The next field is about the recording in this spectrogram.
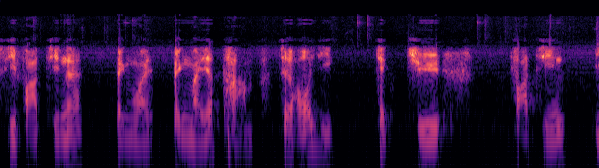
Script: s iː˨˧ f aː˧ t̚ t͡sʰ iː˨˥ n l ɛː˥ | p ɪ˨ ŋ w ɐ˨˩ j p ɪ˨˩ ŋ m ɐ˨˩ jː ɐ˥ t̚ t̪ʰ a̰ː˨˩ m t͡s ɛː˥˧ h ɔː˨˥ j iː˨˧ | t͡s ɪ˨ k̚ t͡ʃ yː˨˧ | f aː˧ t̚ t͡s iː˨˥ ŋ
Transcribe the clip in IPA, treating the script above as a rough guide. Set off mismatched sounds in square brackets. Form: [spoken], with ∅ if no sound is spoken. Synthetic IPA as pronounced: s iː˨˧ f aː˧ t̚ [t͡s] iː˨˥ n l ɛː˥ | p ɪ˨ ŋ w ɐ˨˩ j p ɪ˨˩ ŋ m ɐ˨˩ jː ɐ˥ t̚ t̪ʰ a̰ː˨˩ m t͡s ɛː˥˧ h ɔː˨˥ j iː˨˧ | t͡s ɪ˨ k̚ t͡ʃ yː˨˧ | f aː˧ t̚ t͡s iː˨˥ [n]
